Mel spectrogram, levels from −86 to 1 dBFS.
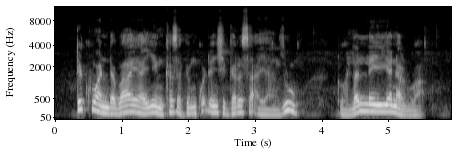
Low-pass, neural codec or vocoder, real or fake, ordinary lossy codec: none; none; real; none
